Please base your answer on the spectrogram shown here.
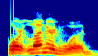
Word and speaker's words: Fort Leonard Wood: If anyone wants their channel up, Fort Leonard Wood. That's how we pronounce it.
